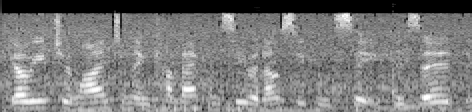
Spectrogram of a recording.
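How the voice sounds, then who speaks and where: A woman's voice: mid-range voice, fairly even intonation, a little fast, noisy background. A woman on a casual travel vlog, reading park signs aloud outdoors and giving her own view. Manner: reads sign text aloud, then chats. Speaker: travel vlogger.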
